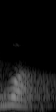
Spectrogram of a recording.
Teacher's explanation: उसमें थोड़ा सा दांत का हुआ स्पर्श और थोड़ा सा ओष्ठ का स्पर्श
